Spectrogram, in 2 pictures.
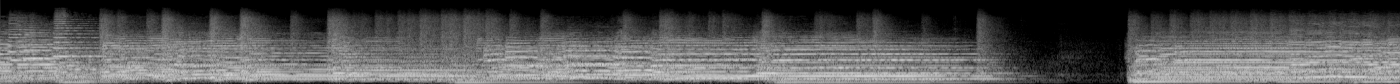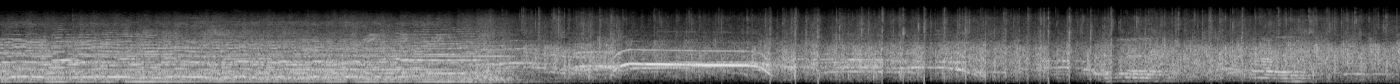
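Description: Student jazz big band with trumpets, trombones, saxophones, piano, bass and drums playing loudly. The whole band stops dead for about a second near the middle, comes back in, and ends the tune about two-thirds of the way through, followed by audience applause.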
